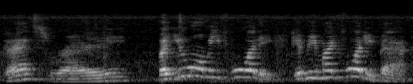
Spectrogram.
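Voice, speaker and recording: A woman's voice: high-pitched, wildly swooping pitch, a little slow, heavily acted. A woman playing a gullible, exasperated male stooge in a vaudeville-style radio comedy routine. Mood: indignant, flustered. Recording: echoey distant mic, noisy live stage.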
